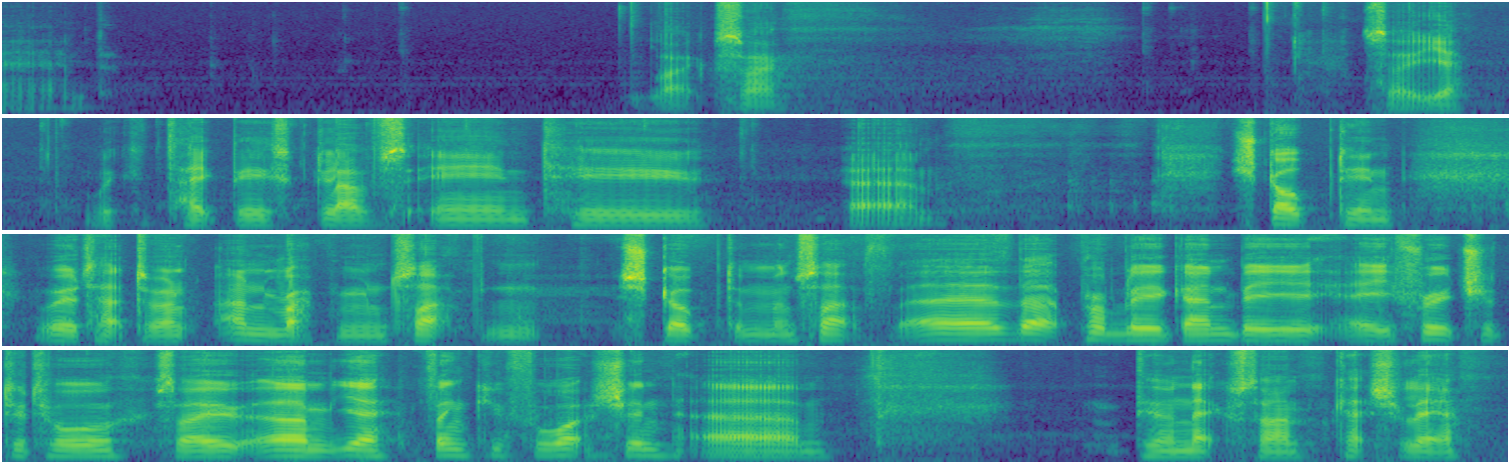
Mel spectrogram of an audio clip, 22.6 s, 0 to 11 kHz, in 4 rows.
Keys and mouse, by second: 0.0 Tab, 0.7 Tab, 1.1 a, 1.5-3.5 drag.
